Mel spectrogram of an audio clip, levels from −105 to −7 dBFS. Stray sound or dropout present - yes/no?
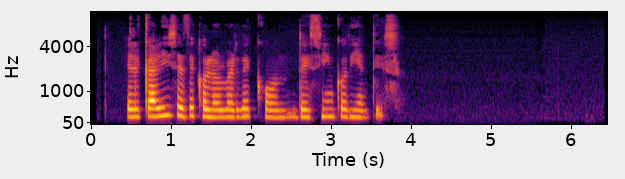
no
